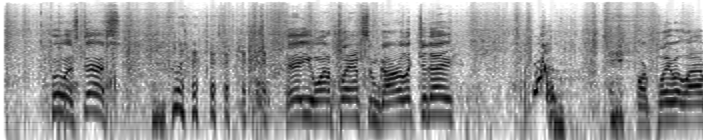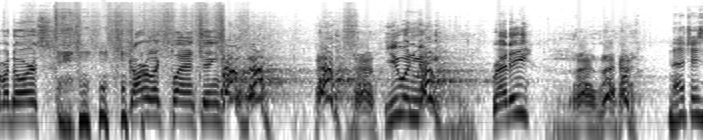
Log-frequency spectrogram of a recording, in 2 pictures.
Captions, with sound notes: - Who is this? Hey, you wanna plant some garlic today? Or play with Labradors? Garlic planting. (dog barking) You and me. Ready? (dog barking)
